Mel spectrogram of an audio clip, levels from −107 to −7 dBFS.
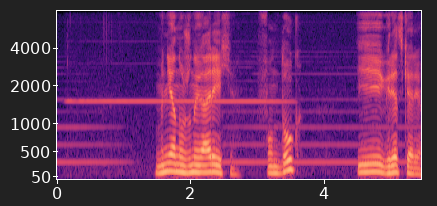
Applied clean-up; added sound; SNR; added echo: none; Wind instrument, woodwind instrument + Wind instrument, woodwind instrument; 18 dB; none.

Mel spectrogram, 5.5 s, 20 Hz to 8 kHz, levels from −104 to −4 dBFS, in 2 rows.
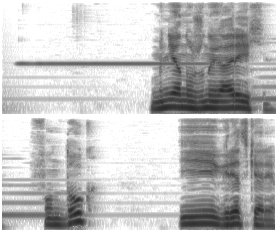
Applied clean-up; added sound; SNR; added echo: classical method log-MMSE.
